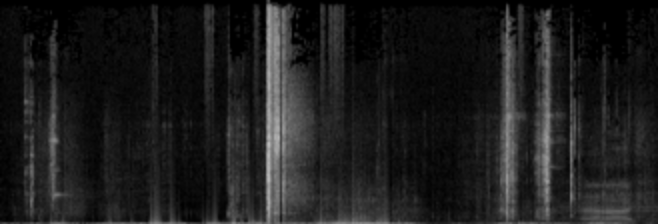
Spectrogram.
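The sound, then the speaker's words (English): A single loud shotgun blast fired at a thrown clay target cracks out amid people talking before and after it. “Not the cleanest shot. Got it though. I winged it.”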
